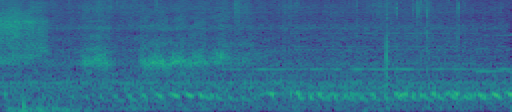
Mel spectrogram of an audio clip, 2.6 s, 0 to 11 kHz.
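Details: Black grouse males bubbling at a spring lek on the Pennines, May 2013, competing to mate with watching females: a steady, low, rapid, dove-like rolling warble with fainter, higher rasping notes over it.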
